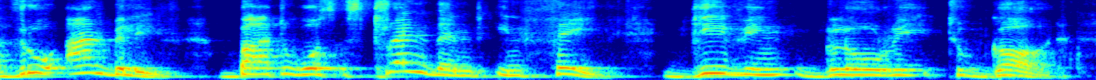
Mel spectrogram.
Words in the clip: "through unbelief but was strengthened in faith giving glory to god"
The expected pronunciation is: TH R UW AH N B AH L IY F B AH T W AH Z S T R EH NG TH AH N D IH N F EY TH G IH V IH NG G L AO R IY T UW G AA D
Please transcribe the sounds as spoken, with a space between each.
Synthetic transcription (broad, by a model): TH R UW AH N B AH L IY F B AH T W AH Z S T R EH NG TH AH N D IH N F EY TH G IH V IH NG G L AO R IY T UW G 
